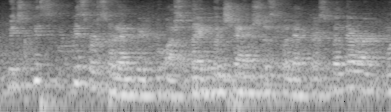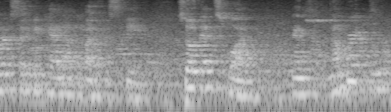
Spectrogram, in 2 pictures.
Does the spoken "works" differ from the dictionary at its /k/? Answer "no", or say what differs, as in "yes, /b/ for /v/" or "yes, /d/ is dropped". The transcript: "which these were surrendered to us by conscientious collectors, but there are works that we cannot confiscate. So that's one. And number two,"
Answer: yes, /k/ is dropped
